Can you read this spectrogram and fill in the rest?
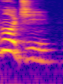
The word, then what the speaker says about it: Mocchi: En realidad es Mochi. – Ah, es Mochi. – O sea, es Mochi. En Italia sería Mochi, pero no vivo en Italia. Nunca viví.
